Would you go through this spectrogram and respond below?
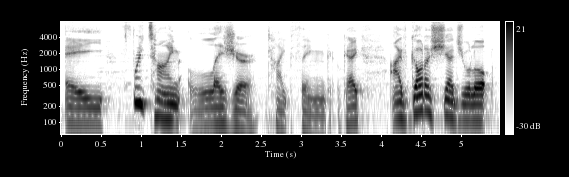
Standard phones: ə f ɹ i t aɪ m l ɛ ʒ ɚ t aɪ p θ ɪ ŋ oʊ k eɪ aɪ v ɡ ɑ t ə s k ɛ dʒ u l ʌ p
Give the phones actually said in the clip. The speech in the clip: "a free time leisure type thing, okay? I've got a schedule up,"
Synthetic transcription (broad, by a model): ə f ɹ i t aɪ m l ɛ ʒ ɚ t aɪ p θ ɪ ŋ oʊ k eɪ aɪ v ɡ ɑ t ə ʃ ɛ dʒ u l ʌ p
